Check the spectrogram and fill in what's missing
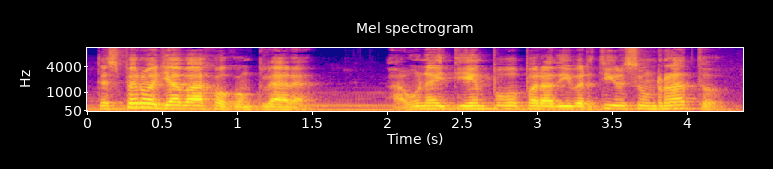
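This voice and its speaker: A man voicing a bald male cult leader who speaks in a soft, calm, falsely warm way in an audiobook story. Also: a little high, normal speed, soft background music, lightly acted. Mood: feigned calm.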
